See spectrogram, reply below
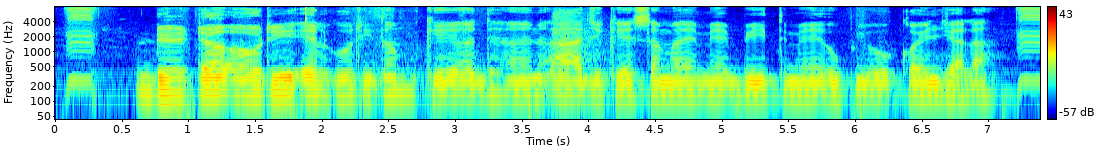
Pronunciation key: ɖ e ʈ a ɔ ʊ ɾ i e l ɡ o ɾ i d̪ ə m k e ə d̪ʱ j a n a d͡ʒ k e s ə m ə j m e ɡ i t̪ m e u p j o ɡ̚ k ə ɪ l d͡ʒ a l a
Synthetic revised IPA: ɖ e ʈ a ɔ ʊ ɾ i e l ɡ o ɾ i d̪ ə m k e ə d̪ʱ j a n a d͡ʒ k e s ə m ə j m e b i t̪ m e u p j o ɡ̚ k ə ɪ l d͡ʒ a l a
